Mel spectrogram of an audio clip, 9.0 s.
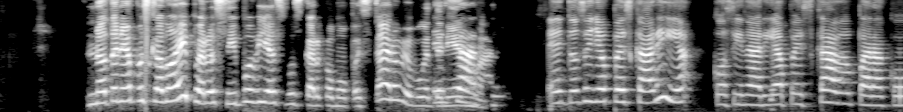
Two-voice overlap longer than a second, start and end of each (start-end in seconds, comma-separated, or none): none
